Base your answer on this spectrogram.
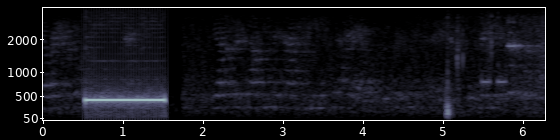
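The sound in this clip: Telephone tone while a call is being transferred: a single loud, steady electronic beep lasting about a second, then a quiet, hissy open line with faint murmuring and a sharp click near the end.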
